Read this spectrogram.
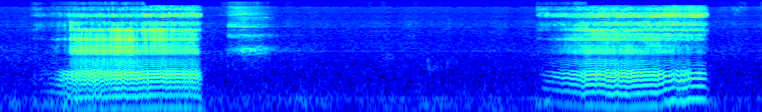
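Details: A French Bulldog puppy asleep, snoring loudly within seconds of lying down: two long, loud buzzing snores on breathing in, separated by a quiet pause. He sometimes wakes himself up or snores with his eyes open. Snoring.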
